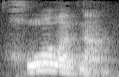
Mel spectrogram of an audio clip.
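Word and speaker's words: холодно: Russian language and or unstressed in a weak position without stress we pronounce like Ah that's why we write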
